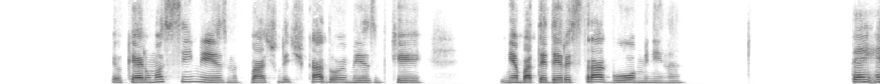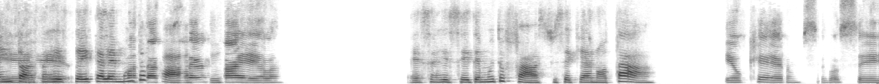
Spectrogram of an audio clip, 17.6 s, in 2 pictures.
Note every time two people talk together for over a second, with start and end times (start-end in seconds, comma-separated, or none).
8.8-11.1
